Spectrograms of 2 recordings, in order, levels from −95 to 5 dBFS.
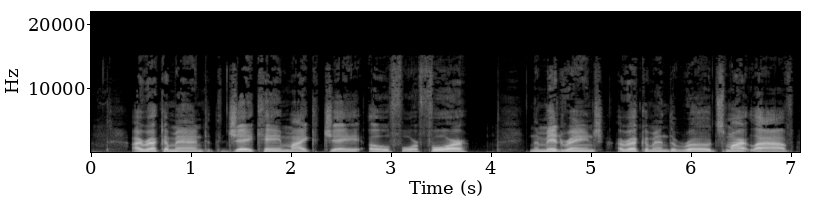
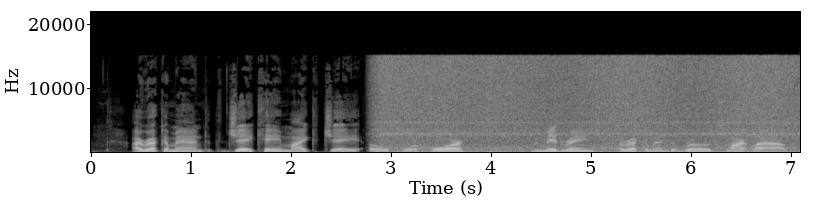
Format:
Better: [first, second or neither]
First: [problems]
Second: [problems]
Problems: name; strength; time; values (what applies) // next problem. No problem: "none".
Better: first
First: none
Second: hiss; loud; from 3 s on; 2 dB below the speech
